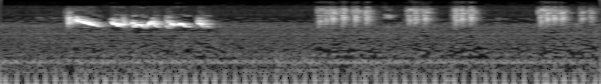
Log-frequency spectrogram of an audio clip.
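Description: Birds singing: a warbled phrase that falls in pitch about a second in, followed by several short, scratchy calls, over a steady low hum.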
